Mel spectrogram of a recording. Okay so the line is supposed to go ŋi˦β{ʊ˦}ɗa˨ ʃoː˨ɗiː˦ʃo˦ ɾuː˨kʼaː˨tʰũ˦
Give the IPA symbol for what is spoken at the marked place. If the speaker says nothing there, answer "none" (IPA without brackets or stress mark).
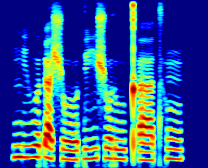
ʊ˦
